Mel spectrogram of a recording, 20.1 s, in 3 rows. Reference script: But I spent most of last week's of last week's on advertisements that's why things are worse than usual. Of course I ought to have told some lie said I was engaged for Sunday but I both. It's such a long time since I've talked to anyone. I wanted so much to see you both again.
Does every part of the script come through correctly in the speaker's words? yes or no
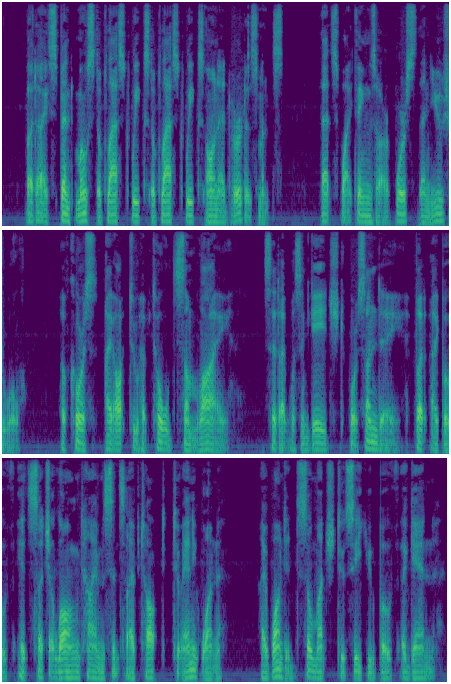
yes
